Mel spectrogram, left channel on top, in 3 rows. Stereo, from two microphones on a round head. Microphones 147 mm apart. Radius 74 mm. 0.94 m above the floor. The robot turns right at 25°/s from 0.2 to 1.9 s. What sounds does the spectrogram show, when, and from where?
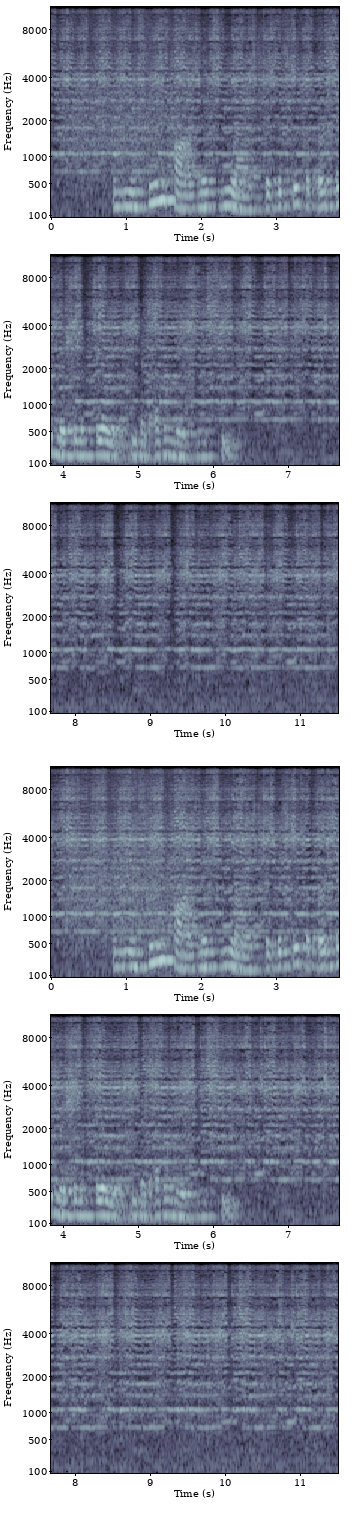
0.8 s a woman speaking: centre (ahead or behind), 5 m; by 6.3 s 25° left (ahead or behind), 5 m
